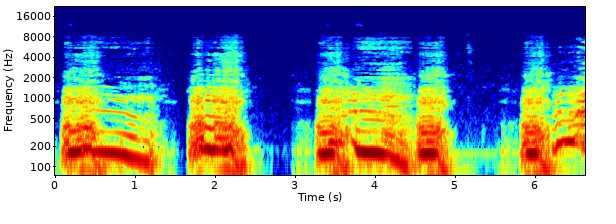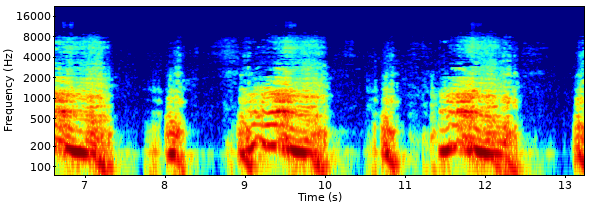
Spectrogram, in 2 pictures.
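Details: Bila Shaka Boys, a group of male lions, roaring close by, not far from R5: a run of deep, harmonic roaring grunts, each lasting about a second, repeated with short pauses and rising to strong bursts, with no other clear sounds.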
